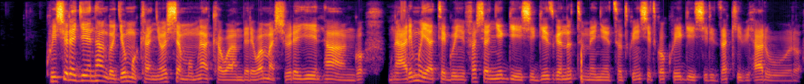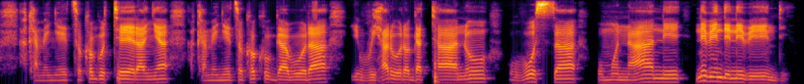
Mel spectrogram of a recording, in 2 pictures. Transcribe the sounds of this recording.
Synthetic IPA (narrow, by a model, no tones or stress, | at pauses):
kwiːʃuːɾe̞ɾɟiːn̥haːŋɡoɾɟomukaɲoʃamumŋaːkʰawaːmbe̞ɾe̞wamaʃuːɾe̞jin̥haːŋɡo̞mŋaːɾimujate̞ɡujiɱfaʃaɲiɡiʃiɡizɡwe̞nutume̞ɲe̞t͡so̞twiːnʃitwo̞kwiːɡiʃiɾizakʰiβihaɾuːɾo̞akʰame̞ɲe̞t͡so̞ko̞ɡutʰe̞ɾaɲaːkʰame̞ɲe̞t͡so̞kʰo̞kʰuɡaβuɾaiβiɦaɾuɾo̞ɡatʰaːnu | uβusa | umunaːniniβiːndiniβiːndi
